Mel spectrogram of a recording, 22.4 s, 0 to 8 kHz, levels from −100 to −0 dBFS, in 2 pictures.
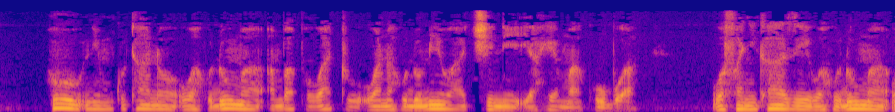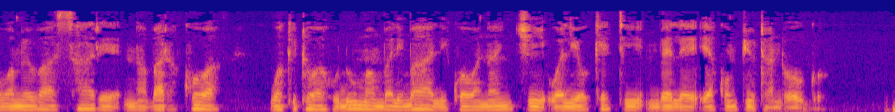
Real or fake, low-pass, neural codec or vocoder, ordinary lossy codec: real; 7.2 kHz; none; MP3, 24 kbps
